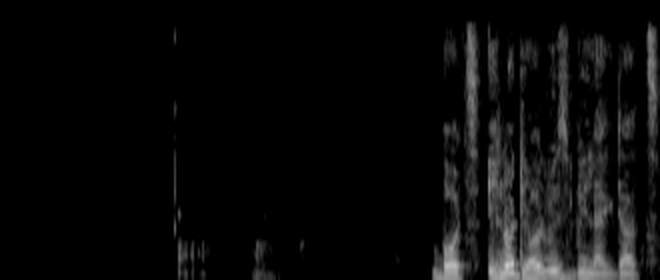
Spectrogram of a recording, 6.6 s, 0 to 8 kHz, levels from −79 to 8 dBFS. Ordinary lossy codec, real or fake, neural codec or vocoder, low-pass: MP3, 48 kbps; fake; codec, 16 kHz, 16 kbps, FreqCodec, smaller model; 7.2 kHz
